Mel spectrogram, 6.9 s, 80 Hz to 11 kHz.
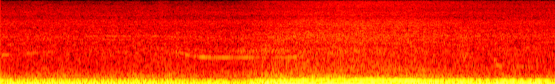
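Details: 1.8T-swapped Toyota MR2 on a base map, pulling away: smooth even engine note swelling and settling, no knocks or misfires; normal running.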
